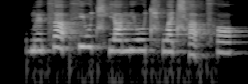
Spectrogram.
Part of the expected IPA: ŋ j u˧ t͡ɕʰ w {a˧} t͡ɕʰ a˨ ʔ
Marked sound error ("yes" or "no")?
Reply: no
